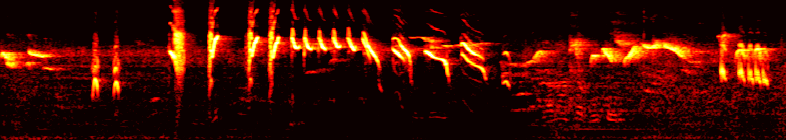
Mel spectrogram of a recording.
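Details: Oriental magpie-robin in gacor song with its tail opened: sharp single notes build into a fast string of repeated high chirps and falling slurs, then warbling, varied phrases.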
